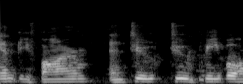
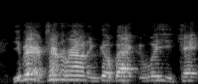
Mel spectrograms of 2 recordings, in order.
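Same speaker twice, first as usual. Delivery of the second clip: put-on higher voice, Kentucky accent; 7 semitones higher than usual. Retelling a comedy sketch, imitating a Kentucky guy. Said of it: "that's how he did the Kentucky guy".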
